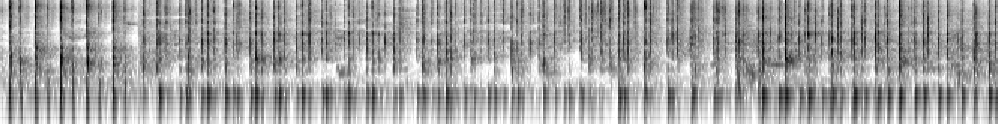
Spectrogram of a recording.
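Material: Plastic.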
